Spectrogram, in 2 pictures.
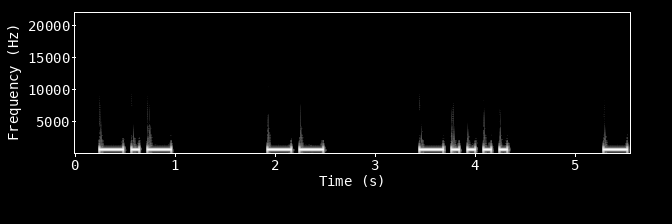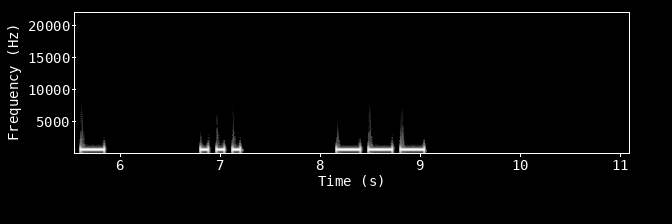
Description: Morse code, heard as a keyed tone, about 15 wpm, spaced as for 7 wpm, 700 Hz. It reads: KM6MSO
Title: USA Call Signs - 6 Characters - 4x Character Spacing - 15wpm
